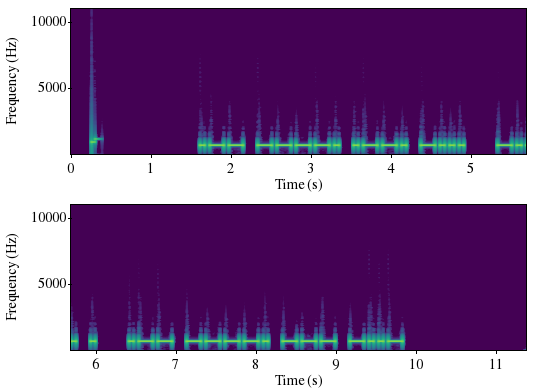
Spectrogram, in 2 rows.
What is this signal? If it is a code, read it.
Morse code, heard as a keyed tone, about 21 wpm, 700 Hz. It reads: W9PB DE W9OX
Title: USA Callsign DE Callsign - 4 Characters - 20wpm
